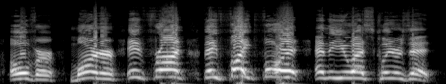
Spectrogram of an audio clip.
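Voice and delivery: loud, high, shouted call; excited shout. Real, not acted. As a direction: yell it as the puck scrambles in front. Final seconds, frantic scramble.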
